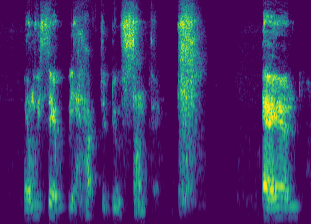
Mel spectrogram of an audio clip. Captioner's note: sniffles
